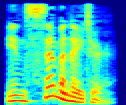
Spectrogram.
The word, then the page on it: inseminator: British English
